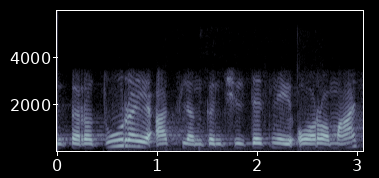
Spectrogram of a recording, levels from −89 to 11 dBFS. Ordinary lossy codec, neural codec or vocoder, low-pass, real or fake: AAC, 48 kbps; none; 5.4 kHz; real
